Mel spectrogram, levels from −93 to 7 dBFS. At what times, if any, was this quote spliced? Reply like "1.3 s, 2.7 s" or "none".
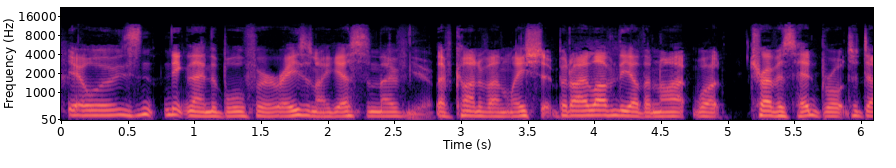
5.1 s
